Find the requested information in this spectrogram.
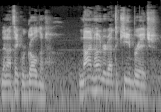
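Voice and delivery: ordinary delivery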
